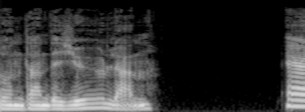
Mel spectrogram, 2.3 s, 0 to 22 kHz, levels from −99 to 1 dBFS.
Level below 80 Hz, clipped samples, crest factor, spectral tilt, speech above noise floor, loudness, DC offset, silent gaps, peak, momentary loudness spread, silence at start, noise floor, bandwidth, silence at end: -60 dBFS; under 0.1%; 14 dB; -8.5 dB/octave; 66 dB; -19 LUFS; under 0.1%; none; -4 dBFS; 8 LU; 0 s; -83 dBFS; 9 kHz; 0 s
